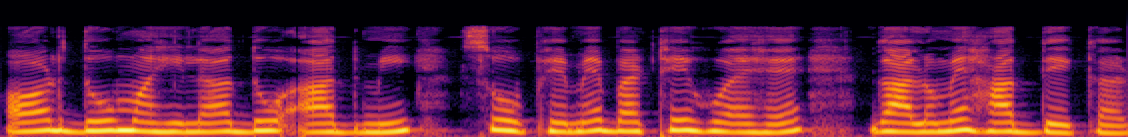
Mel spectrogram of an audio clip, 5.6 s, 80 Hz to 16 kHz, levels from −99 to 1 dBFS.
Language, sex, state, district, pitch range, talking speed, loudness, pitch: Hindi, female, Delhi, New Delhi, 225-255 Hz, 150 wpm, -13 LUFS, 240 Hz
